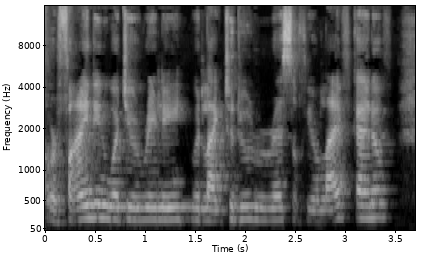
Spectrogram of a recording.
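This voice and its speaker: At a fairly quick pace, a woman talks in a medium pitch with monotone, flat intonation. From Ecuador. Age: 30s. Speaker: head of data. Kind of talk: interview conversation. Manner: halting.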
